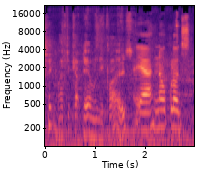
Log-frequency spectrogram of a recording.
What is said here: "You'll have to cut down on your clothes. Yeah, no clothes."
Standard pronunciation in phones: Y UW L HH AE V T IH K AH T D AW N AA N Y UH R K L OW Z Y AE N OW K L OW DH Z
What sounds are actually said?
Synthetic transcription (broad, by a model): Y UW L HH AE F T IH K AH T D AW N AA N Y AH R K L OW Z Y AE N OW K L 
